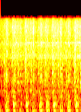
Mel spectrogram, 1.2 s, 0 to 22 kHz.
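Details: 1996 Honda TRX300EX ATV after restoring spark by reconnecting neutral/reverse interlock switch wires: even single-cylinder thumping about five beats a second, steady and unbroken; engine idling cleanly.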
